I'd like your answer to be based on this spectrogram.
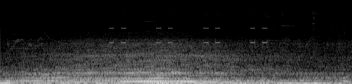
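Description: A car engine is revved above 3,000 rpm, a steady rumbling drone that swells briefly, with short electronic warning beeps from an OBD2 smart gauge chiming repeatedly over it.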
